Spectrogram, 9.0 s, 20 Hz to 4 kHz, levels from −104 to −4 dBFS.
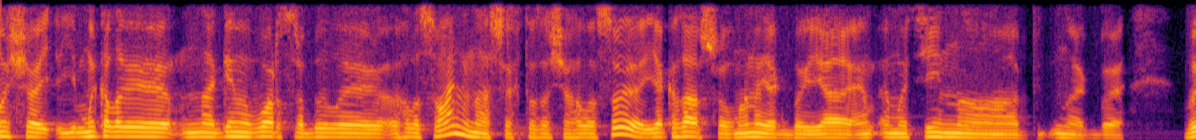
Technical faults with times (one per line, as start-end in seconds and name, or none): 4.86-5.82 repeated packet loss (robotic sound)
6.26-6.59 short concealed packet loss
7.01-7.05 short concealed packet loss
7.49-7.80 short concealed packet loss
